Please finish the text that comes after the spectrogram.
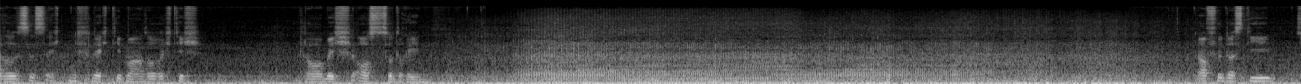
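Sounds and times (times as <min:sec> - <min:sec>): wind rushing over microphone: 0:04.2 - 0:13.0
motorcycle engine running: 0:04.9 - 0:11.8.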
